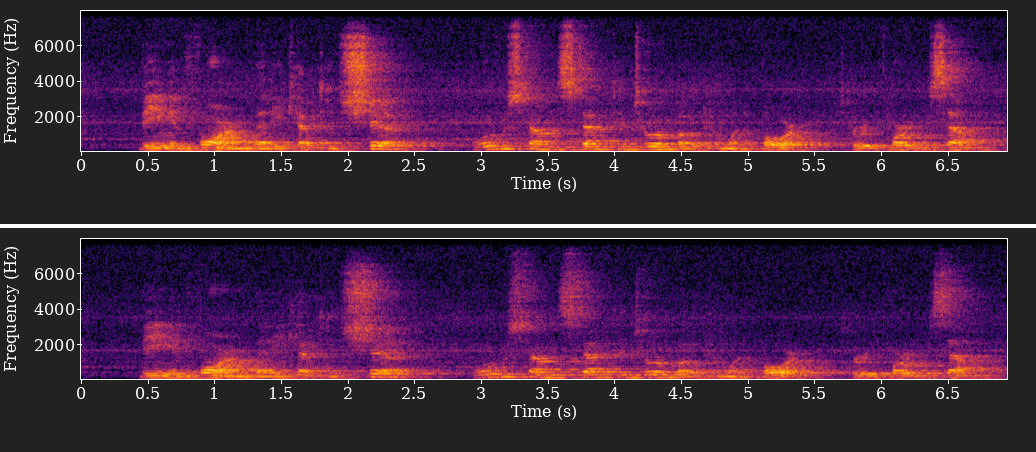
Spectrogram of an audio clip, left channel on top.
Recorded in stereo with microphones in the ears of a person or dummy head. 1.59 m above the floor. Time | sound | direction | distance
0.4 | a man speaking | 30° left (ahead or behind) | 3 m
